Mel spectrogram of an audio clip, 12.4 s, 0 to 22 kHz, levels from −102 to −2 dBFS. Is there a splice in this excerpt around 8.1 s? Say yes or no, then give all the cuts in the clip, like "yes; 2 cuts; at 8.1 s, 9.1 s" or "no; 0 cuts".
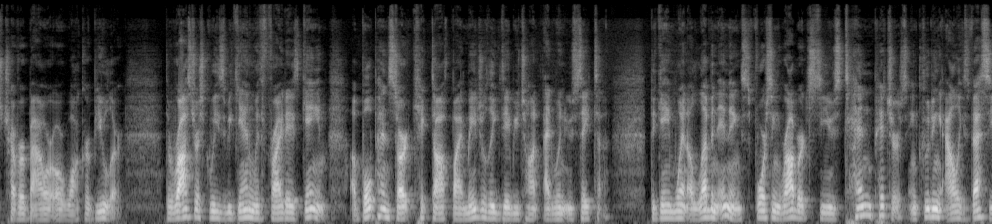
yes; 1 cut; at 8.1 s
